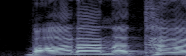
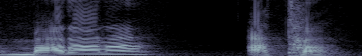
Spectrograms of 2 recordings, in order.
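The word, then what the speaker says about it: Maran atha: 말이 원문으로 말아 나타납니다 여기 보면 우리 주라는 말을 말한 말하나라고 읽어요 그 다음에 오타가 아타라는 단어에서 왔는데 컴 그런 말입니다 주여 오시옵소서 그게 말한 아타 마라나타가 아니라 말하나 아타 말한 아타의 합성어예요 그러니까 하지만 주님 오세요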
